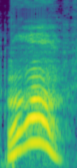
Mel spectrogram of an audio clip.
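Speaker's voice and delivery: loud high startled scream; startled shriek; shocked high scream. Acted. Shock finding substitute.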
